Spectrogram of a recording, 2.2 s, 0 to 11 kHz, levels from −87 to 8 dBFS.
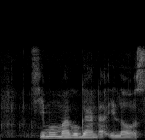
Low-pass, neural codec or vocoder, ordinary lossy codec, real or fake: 7.2 kHz; none; none; real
